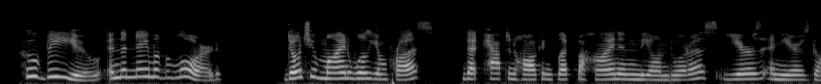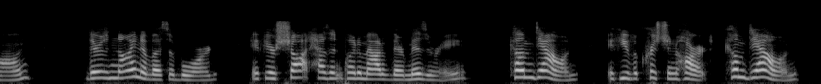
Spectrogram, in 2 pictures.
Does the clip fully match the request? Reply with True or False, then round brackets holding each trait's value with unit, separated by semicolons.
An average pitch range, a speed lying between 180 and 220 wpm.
True (4.6 semitones; 185 wpm)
